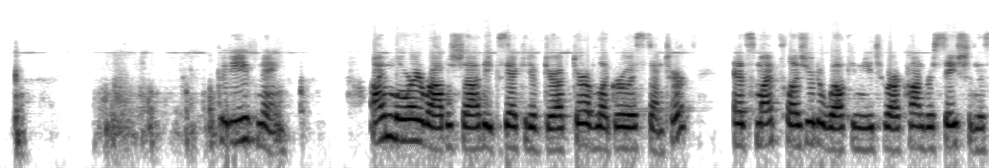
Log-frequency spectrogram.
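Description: A middle-aged woman speaks cheerfully through an online call.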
